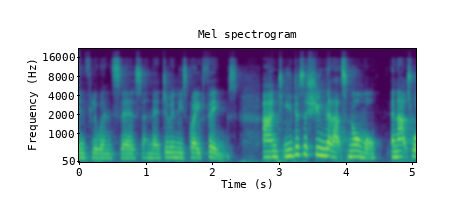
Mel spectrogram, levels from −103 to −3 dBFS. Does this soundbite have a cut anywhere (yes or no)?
yes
